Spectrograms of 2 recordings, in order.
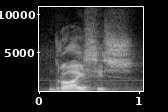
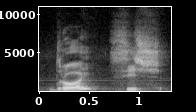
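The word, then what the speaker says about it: dreißig: لاحظ إن هنا في A E وده بيتنطق I، لسه شرحينها أهو. والحرف اللي بعده ده كأنه دبل S بالظبط، ده اسمه استت يعني زي الدبل اس كده بالظبط، تمام؟ فبننطق الكلمه دي دراي سيش، دراي سيش.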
